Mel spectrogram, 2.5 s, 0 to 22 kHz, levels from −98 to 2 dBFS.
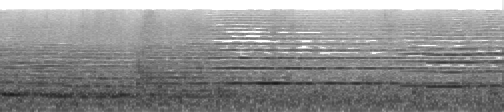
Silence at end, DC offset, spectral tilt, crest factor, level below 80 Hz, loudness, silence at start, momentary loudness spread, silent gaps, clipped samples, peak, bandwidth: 0 s; under 0.1%; -3.5 dB/octave; 14 dB; -40 dBFS; -19 LUFS; 0 s; 5 LU; none; under 0.1%; -6 dBFS; 16 kHz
